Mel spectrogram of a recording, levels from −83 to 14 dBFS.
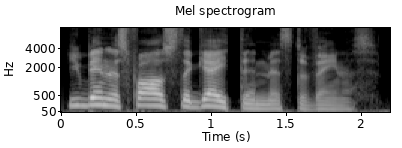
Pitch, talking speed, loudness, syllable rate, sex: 145 Hz, 275 wpm, -18 LUFS, 5.9 syllables/s, male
